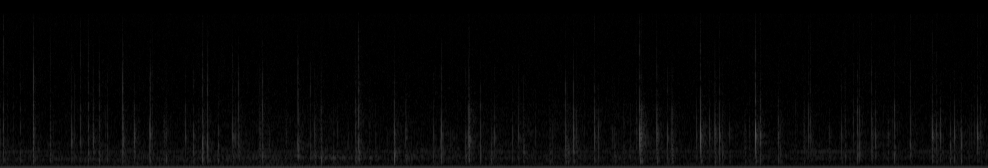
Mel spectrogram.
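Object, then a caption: Glass tablet screen. Long nails tap the glass screen of an iPad with both hands, making quick, dry, bright clicks in an irregular rhythm. The clicks stop almost instantly with no ring, over a quiet, steady low hum.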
